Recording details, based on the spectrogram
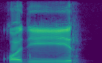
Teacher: huruf ro karena dia disukunkan maka di sini dia jatuh hukumnya adalah hukum ro tipis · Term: ro tarqik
